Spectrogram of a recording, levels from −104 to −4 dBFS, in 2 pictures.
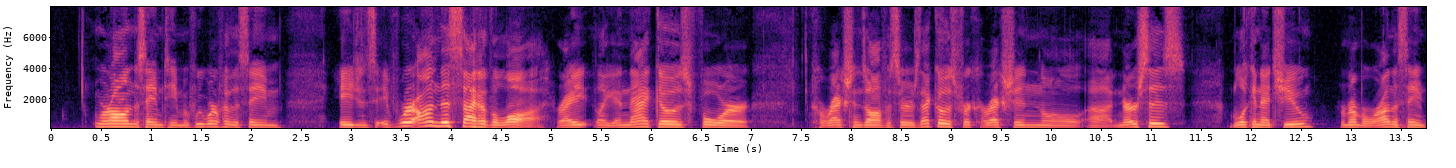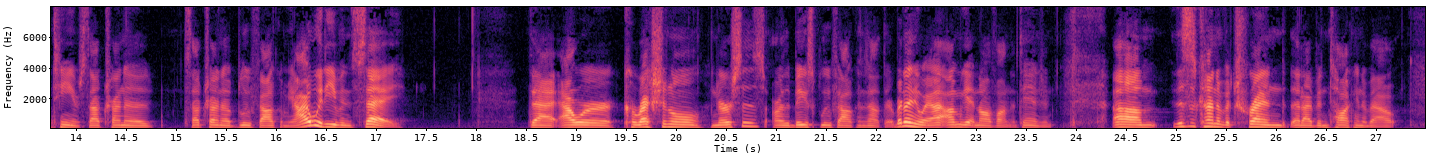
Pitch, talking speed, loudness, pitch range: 155 Hz, 195 wpm, -26 LUFS, 145-175 Hz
